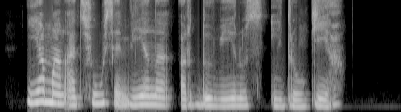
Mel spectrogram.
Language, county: Lithuanian, Vilnius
